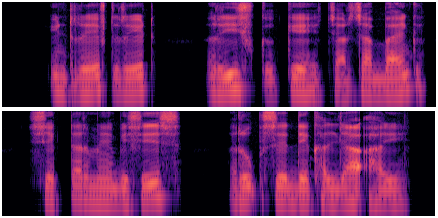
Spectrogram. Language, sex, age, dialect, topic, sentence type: Magahi, male, 31-35, Central/Standard, agriculture, statement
